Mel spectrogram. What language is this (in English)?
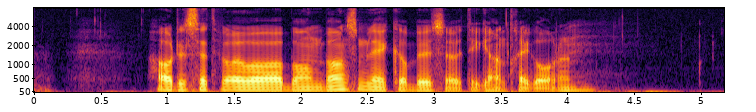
Swedish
